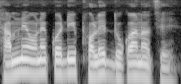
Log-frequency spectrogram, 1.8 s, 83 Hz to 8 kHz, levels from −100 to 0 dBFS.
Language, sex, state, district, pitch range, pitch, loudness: Bengali, male, West Bengal, Alipurduar, 125-155 Hz, 130 Hz, -17 LUFS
